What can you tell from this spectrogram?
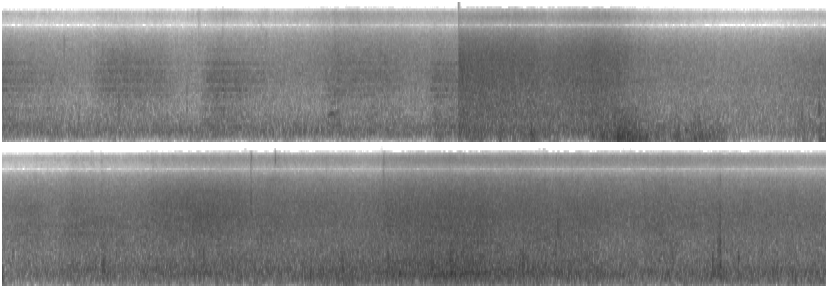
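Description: Wind buffeting the microphone: a rushing hiss that comes in suddenly about four seconds in, with deep gusty rumbles and swells after it.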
